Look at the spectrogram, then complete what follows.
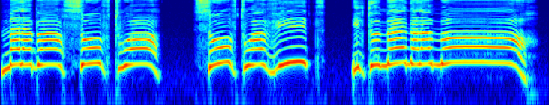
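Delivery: very high, loud, slow anguished shout; voice of catastrophe. Acted. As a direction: scream his name in horror. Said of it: "d'une voix de catastrophe". (Douce crie à Malabar, d'une voix de catastrophe)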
